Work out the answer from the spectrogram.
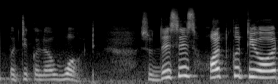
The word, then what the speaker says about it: haute couture: Haute if we say it generally by English, but it is not haute since it's a French term, so it's pronounced a little different way. It's pronounced as haute couture.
